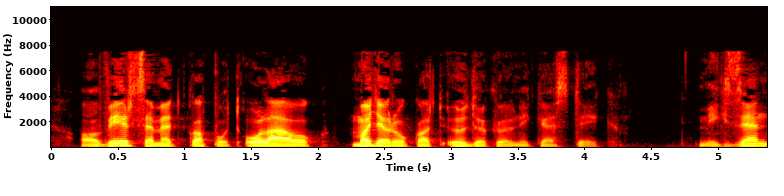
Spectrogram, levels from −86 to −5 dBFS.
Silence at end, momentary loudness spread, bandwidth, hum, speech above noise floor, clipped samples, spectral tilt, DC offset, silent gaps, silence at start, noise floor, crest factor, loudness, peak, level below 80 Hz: 0 s; 17 LU; 8 kHz; none; 45 dB; under 0.1%; -6.5 dB/octave; under 0.1%; none; 0.25 s; -66 dBFS; 22 dB; -21 LUFS; 0 dBFS; -60 dBFS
